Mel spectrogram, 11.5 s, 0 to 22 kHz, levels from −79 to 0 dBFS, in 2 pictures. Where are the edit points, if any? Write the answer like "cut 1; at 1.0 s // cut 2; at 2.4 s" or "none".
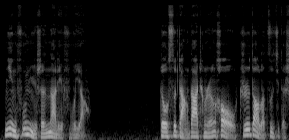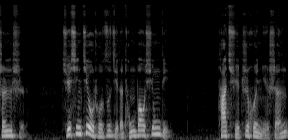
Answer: none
